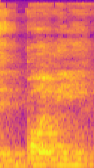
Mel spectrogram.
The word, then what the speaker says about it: bunny: And the pronunciation is bunny, which is what I heard the first time.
